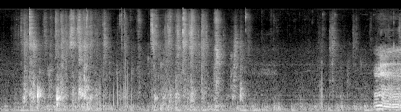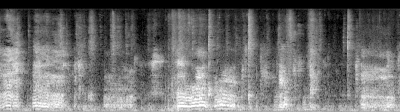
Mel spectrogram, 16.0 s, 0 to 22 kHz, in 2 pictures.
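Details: Old English Sheepdog puppy at 10 weeks playing indoors with other dogs: scattered low growls and rough snarls, louder bursts around the middle and near the end, with clicks and scuffling noises throughout.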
